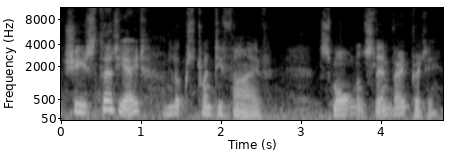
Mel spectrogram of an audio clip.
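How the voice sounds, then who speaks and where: An actor playing a diligent local police inspector who reports his findings in a brisk, matter-of-fact way in a radio drama. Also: medium pitch, big pitch swings, a little hiss or hum.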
